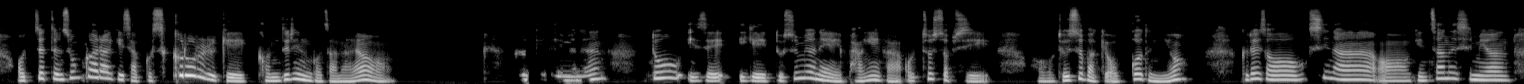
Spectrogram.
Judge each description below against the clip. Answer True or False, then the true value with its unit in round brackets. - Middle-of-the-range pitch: False (200 Hz)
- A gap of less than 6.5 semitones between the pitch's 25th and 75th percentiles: False (7.1 semitones)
